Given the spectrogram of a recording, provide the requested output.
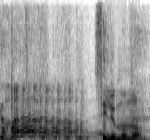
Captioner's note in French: rires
